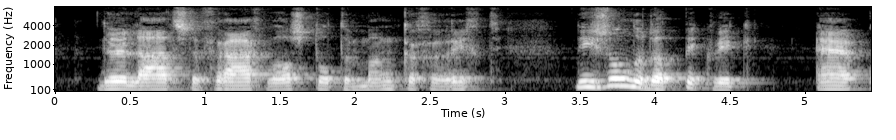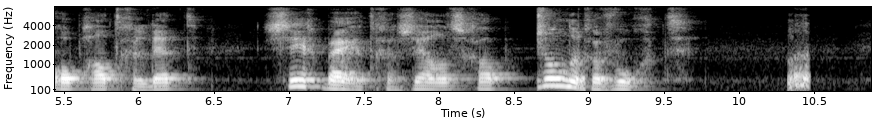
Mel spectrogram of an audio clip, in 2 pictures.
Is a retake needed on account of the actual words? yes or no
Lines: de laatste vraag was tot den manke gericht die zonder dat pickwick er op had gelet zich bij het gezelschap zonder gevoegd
no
